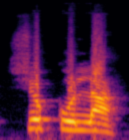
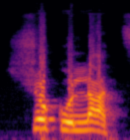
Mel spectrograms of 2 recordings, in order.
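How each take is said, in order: First: Chocolat with the T silent; correct chocolat. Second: Chocolat with the final T sounded; wrong chocolat. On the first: Teacher giving the right chocolat, no T. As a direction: end chocolat on the vowel. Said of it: "we say chocolat". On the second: Teacher showing the mistake in chocolat. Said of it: "We don't say ch-, chocolat". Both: Shown as a demonstration.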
